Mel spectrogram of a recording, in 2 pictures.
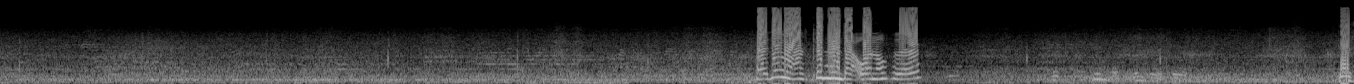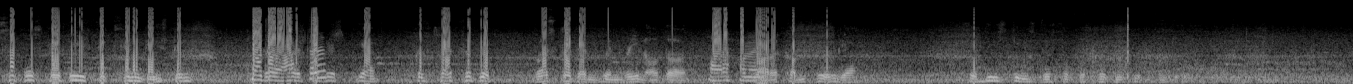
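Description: Integer overflow runs through the whole clip: with gain about 7 dB too hot, a small fraction of samples exceed the largest integer and wrap to the opposite sign, so peaks snap into violent cracks rather than the flattened, buzzy edges that ordinary clipping would give.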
